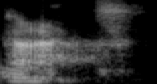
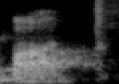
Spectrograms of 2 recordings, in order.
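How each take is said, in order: First: It is said with an American accent. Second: It is said with an Indian accent.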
